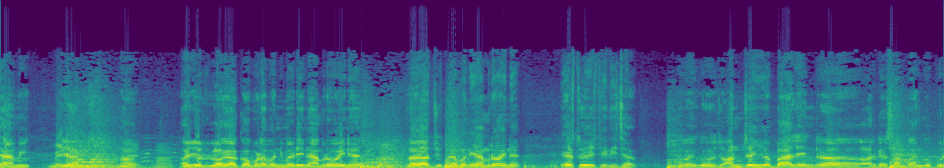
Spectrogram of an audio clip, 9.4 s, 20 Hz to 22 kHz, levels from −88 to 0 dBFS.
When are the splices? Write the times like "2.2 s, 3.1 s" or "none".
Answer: 6.8 s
